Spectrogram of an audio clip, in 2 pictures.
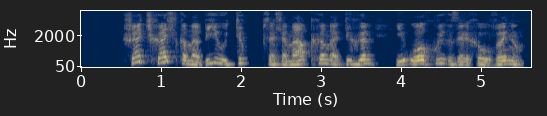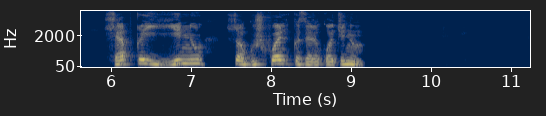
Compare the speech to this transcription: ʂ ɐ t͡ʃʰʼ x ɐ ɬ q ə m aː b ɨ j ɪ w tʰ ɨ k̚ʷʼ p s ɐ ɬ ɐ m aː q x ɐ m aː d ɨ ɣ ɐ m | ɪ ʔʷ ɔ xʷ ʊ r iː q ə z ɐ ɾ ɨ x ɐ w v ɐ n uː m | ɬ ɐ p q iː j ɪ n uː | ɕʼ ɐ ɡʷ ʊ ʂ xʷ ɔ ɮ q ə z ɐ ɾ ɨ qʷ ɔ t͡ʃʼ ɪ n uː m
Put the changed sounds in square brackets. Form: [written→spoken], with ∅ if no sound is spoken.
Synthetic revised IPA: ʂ ɐ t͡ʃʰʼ x ɐ ɬ q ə m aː b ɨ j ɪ w tʰ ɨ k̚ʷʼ p s ɐ ɬ ɐ m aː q x ɐ m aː d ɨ ɣ ɐ m | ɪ ʔʷ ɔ xʷ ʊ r iː q ə z ɐ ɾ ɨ x ɐ w v ɐ n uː m | ɬ ɐ p q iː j ɪ n uː | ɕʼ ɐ ɡʷ ʊ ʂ xʷ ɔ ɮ q ə z ɐ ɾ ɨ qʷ ɔ t͡ʃʼ ɪ n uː m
